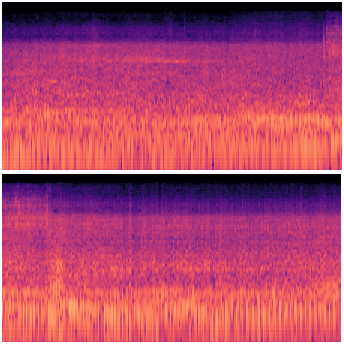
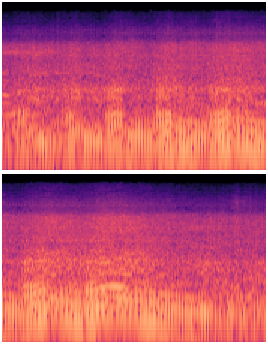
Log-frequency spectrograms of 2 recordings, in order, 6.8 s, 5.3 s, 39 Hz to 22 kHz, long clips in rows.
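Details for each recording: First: Suzuki Shogun 125 with shorted CDI that sparks on electric start but not on kick start: small single idles unevenly with a wavering beat and some handling clatter; suspected shorted CDI. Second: Suzuki Shogun 125 after fitting a new CDI: starts normally on both electric start and kick start, single cylinder runs evenly through throttle blips, no misfire.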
